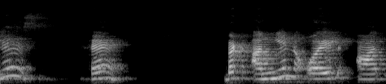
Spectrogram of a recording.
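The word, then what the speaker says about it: jojoba: फिर इसमें जो हम देखिए, इसको होबा ऑयल बोलते हैं एक्चुअली, बट इंडिया में कई लोग उसको जोजोबा ऑयल प्रोनाउंस करते हैं, but actually it is called as pronounce as होबा ऑयल, ठीक है।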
